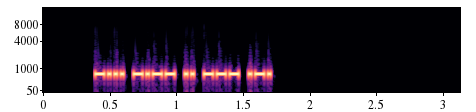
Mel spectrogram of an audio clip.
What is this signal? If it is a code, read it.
Morse code, heard as a keyed tone, about 48 wpm, 700 Hz. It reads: BYIOR
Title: Code Groups - 5 Letters - 50wpm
